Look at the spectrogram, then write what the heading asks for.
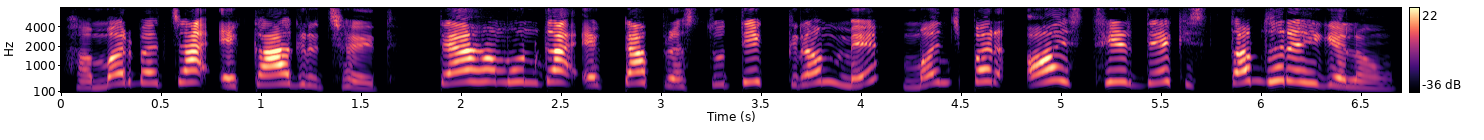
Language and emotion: Maithili, surprised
